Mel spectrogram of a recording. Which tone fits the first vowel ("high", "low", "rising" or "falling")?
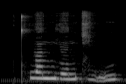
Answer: high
